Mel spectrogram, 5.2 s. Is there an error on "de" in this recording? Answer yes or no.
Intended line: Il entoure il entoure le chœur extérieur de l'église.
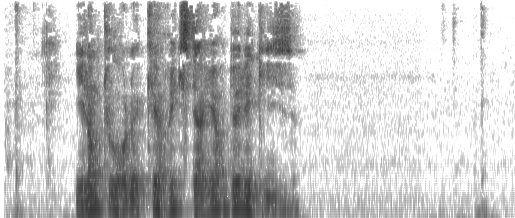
no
